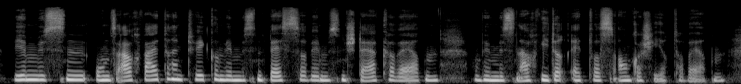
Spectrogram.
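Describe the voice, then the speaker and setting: A woman at medium pitch with a dark, mellow, somewhat breathy tone and monotone, flat intonation, at a moderate pace, on a very clean recording with a silent background and a dry, close sound with no echo. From Switzerland. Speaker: industrial CEO. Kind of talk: interview.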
